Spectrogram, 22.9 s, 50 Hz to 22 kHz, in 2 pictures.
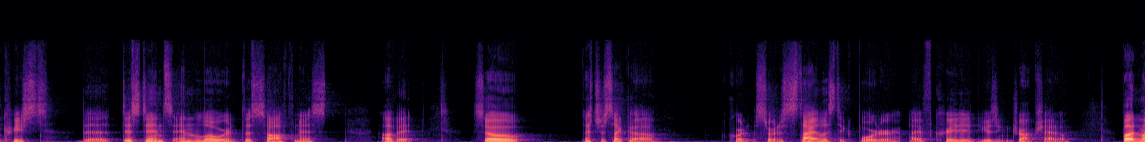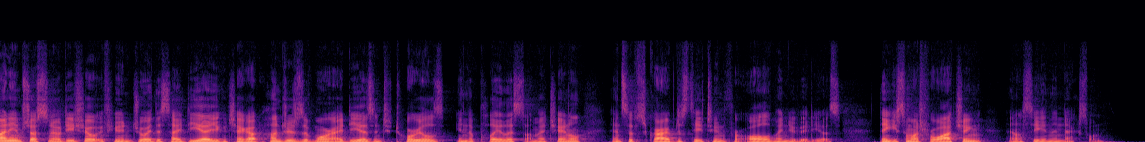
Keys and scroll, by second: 12.8 space.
